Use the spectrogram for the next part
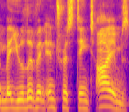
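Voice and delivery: ordinary talk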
